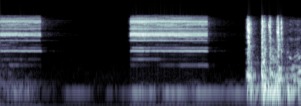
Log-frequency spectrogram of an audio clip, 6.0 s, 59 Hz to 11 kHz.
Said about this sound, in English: At exactly 7, I rang Mrs. Collins' doorbell.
